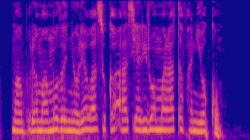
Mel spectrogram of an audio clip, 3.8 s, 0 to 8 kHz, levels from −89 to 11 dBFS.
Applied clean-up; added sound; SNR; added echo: neural mask model RNNoise.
